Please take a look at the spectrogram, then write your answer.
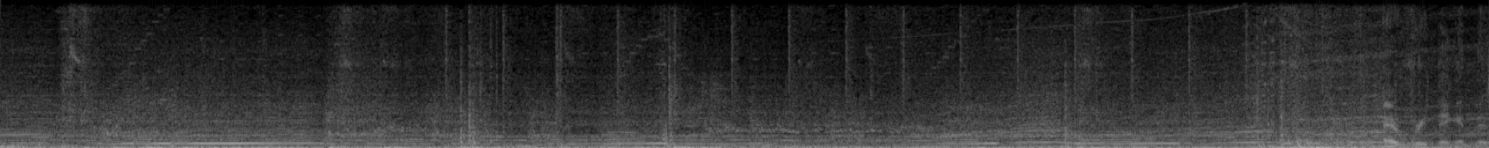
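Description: Mercedes-AMG One hypercar driven in The Crew Motorfest racing game: a loud, steady engine roar that rises and falls in pitch with shifts and revs, with brief tire squeals, while a voice talks over it throughout.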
